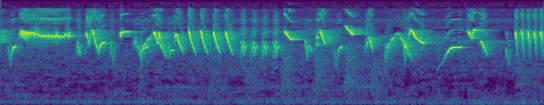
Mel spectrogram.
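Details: Sanger bird pouring out fast, varied song: a sustained high whistle, rapid chirp series, rising slurs and a closing buzzy trill.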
